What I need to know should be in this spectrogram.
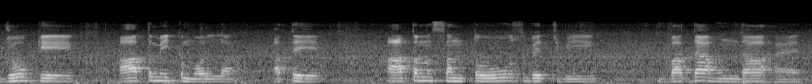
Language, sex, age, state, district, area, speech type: Punjabi, male, 18-30, Punjab, Mansa, urban, spontaneous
